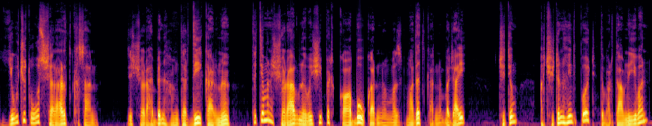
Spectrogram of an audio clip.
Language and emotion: Kashmiri, angry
